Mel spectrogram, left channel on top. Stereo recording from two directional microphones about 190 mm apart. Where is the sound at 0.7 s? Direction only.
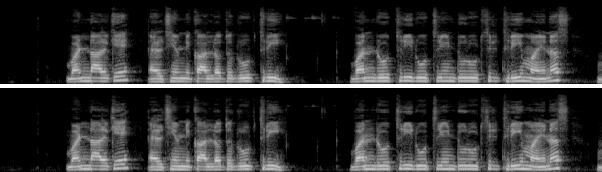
25° right (ahead or behind).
